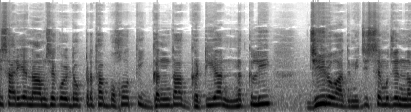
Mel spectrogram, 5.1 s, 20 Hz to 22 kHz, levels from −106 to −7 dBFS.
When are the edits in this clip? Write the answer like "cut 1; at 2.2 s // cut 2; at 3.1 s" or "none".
none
